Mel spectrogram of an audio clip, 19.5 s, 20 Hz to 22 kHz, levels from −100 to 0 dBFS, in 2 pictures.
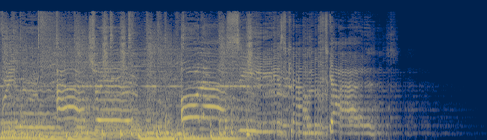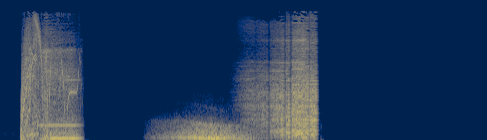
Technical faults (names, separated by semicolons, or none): repeated packet loss (robotic sound)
